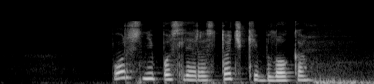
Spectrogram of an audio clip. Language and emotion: Russian, neutral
